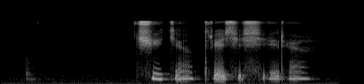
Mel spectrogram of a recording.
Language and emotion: Russian, sad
